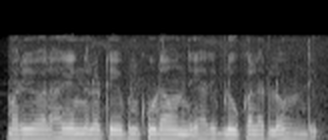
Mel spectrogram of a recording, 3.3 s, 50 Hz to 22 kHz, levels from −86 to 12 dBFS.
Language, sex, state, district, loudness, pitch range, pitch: Telugu, male, Telangana, Mahabubabad, -14 LUFS, 120-130 Hz, 125 Hz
